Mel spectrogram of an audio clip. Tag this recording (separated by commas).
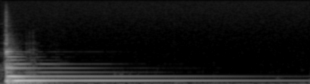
Musical instrument, Music, Bowed string instrument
